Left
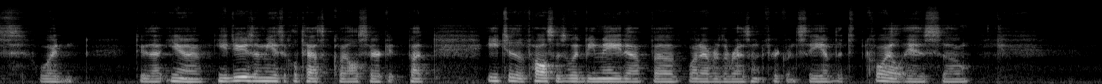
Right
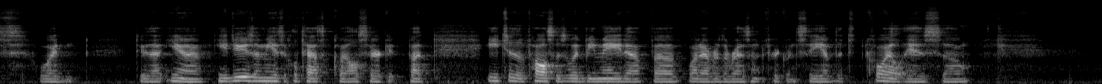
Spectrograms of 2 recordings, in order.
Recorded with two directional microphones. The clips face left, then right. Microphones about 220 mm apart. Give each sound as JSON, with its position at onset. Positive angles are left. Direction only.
{"t": 0.4, "sound": "speech", "side_deg": 30}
